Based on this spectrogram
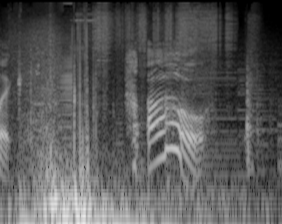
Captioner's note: electricity crackles; light funky music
